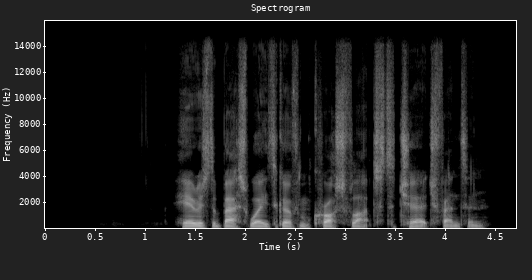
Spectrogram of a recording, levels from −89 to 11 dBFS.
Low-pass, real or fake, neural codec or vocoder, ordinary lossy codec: 14.4 kHz; real; none; none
